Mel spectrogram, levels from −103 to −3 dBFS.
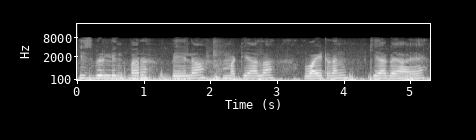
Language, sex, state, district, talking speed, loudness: Hindi, male, Uttar Pradesh, Shamli, 115 wpm, -17 LUFS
